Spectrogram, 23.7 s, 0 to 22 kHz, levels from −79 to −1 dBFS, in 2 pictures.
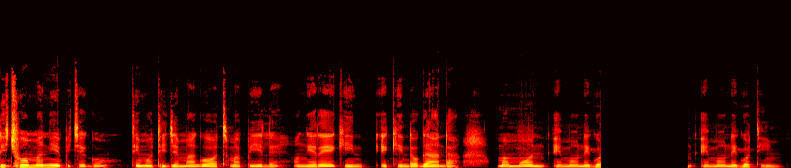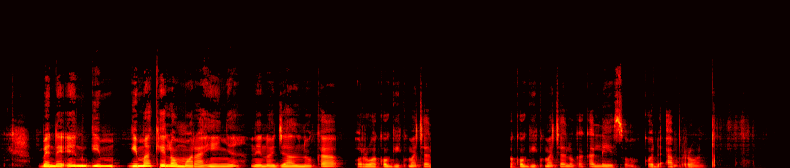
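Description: Speech with two stream reconnects, at 9.00 to 11.21 s and 18.31 to 20.36 s. Each time the connection drops, about 1.3 s and then 1.2 s of silence follow, and a fresh decoder restarts mid-stream, its first frame or two muted or faded in. A simple dropout would pick up where it stopped, but here the server resends a burst, so playback resumes 0.91 s and 0.86 s earlier and repeats sound already heard.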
